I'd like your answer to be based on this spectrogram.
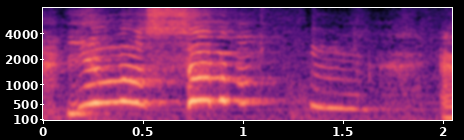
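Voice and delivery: very high, loud furious scream cut off; enraged shriek. Retold or imitated. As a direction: screech out a curse in fury. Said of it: "he was like".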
